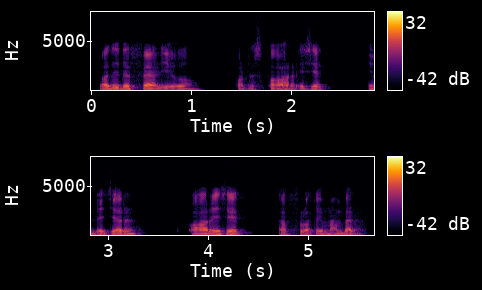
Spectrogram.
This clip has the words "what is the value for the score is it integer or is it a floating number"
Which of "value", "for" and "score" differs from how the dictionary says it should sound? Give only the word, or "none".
value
